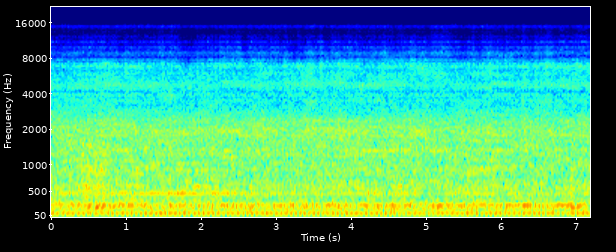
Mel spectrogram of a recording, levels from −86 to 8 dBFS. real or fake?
fake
